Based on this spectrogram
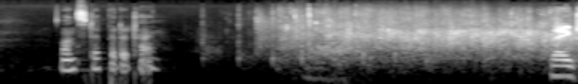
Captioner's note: applause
